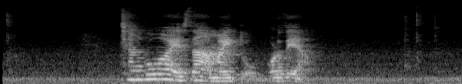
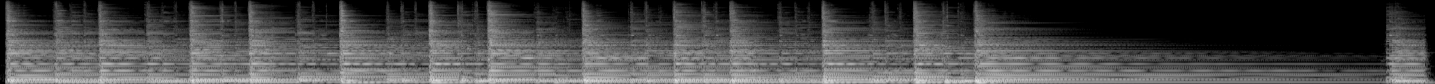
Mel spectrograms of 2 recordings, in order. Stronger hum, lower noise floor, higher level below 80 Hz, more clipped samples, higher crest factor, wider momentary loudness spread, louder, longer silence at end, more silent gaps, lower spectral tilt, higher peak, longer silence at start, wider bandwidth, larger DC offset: neither; second, -36 dBFS vs -40 dBFS; about the same, -44 dBFS vs -42 dBFS; neither; about the same, 16 dB vs 18 dB; first, 25 LU vs 17 LU; about the same, -15 LUFS vs -17 LUFS; about the same, 0 s vs 0 s; neither; about the same, -5.5 dB/octave vs -5 dB/octave; about the same, -2 dBFS vs 0 dBFS; about the same, 0.05 s vs 0.05 s; second, 13.5 kHz vs over 20 kHz; neither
